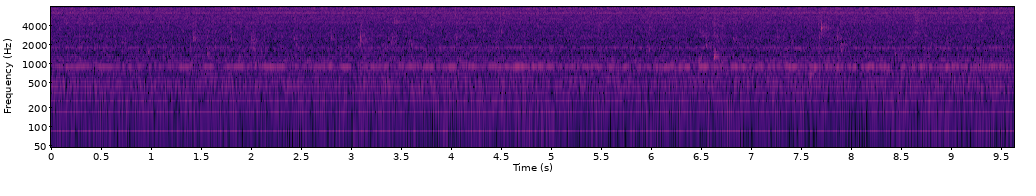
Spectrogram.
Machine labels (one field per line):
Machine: pump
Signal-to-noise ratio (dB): 0 dB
